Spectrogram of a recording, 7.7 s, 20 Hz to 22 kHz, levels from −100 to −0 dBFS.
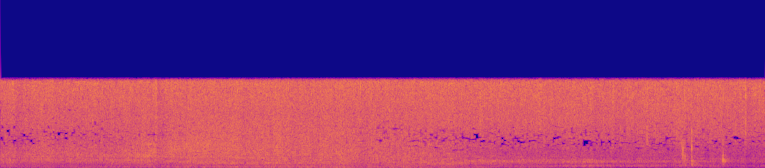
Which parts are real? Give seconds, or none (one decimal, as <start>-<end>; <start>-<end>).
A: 0.0-1.5; 4.7-6.4; 7.1-7.7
